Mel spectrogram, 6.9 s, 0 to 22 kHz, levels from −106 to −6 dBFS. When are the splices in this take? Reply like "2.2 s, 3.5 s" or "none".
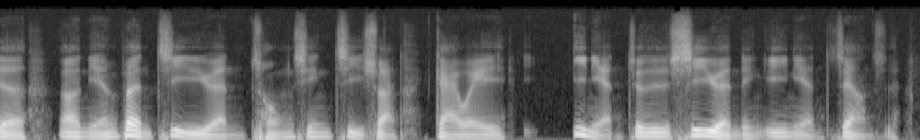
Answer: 3.8 s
